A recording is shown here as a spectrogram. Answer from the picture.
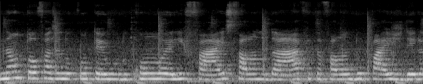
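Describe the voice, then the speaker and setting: A woman speaks at a high pitch and a moderate pace. Noticeable background noise and audible room echo are present. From Brazil. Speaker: vlogger. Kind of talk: casual vlog monologue.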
